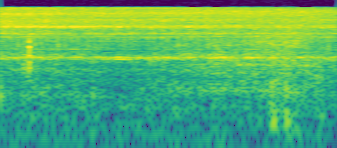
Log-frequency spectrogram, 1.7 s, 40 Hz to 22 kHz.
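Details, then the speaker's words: Mastercraft (MTD) 24-inch snowblower, 5 hp Tecumseh engine, no power under load, bogs and stalls: steady faint hiss of air out the exhaust during a leak-down check, low compression from a leaking exhaust valve that isn't sealing. "I'm just gonna cover up the exhaust part and actually feel air coming out of there so we've got a bad exhaust valve"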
